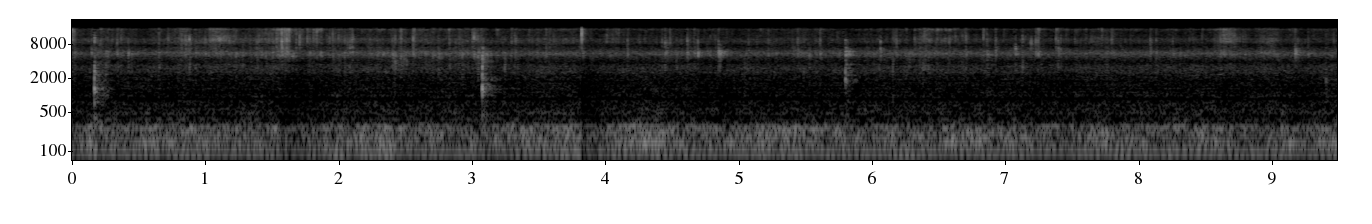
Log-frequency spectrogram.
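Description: Textured vegetable protein pieces with mala chili seasoning sizzling as they fry in a non-stick pan. They are stirred with a metal spoon that clicks against the pan about three times.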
